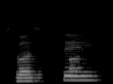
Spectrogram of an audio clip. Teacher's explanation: স্ব নিচে, স্তি উপরে উঠিয়ে দিতে হবে।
